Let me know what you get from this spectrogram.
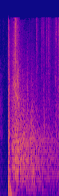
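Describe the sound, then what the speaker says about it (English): A single sharp gunshot rings out in Cuisine Royale, loud and sudden after a brief silence, then trails off in a decaying echo. "I hear shooting."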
